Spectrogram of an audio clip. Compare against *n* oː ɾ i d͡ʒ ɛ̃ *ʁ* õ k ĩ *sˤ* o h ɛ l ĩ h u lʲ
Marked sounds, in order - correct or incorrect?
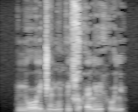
incorrect: ɲ, incorrect: ɡ, incorrect: ɕ

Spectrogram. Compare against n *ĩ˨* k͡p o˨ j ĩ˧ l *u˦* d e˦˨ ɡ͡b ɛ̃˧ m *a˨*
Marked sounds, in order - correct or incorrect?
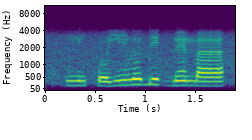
correct, incorrect: o˦, incorrect: a˧

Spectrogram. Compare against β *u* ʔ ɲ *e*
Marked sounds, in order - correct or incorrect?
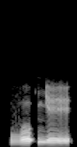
incorrect: o, correct

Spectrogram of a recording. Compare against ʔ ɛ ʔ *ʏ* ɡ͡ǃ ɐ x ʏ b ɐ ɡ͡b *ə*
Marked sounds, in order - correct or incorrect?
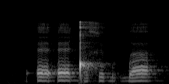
incorrect: ɛ, incorrect: ɐ

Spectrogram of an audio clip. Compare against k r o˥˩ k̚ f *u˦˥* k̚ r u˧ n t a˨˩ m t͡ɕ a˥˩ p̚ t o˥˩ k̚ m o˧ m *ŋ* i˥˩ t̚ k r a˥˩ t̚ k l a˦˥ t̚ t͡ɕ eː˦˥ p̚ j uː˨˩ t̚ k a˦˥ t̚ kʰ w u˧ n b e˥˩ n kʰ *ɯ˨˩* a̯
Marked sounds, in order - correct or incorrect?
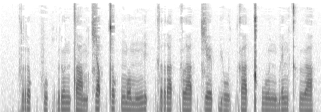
incorrect: u˨˩, correct, incorrect: ɯ˧

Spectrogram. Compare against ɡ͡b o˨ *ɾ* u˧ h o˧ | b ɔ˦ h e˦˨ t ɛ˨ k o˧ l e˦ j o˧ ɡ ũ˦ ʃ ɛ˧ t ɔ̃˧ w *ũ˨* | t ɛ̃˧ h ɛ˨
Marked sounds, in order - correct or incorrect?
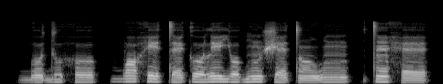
incorrect: d, incorrect: ũ˧

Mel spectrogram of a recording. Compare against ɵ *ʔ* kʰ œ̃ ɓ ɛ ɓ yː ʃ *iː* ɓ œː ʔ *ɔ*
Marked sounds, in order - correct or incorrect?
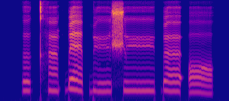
incorrect: none, incorrect: yː, correct

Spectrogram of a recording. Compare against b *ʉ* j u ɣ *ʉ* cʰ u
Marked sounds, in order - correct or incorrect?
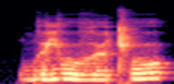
incorrect: ɨ, correct

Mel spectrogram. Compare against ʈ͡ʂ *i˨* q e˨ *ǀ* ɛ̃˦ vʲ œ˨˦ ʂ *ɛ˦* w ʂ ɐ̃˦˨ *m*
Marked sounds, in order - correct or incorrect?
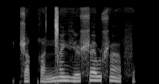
correct, incorrect: ŋ͡ǀ, correct, incorrect: f

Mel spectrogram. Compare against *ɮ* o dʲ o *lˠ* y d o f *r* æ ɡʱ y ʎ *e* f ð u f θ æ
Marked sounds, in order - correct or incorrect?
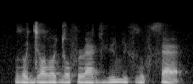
incorrect: ð, correct, incorrect: ɹ, incorrect: y

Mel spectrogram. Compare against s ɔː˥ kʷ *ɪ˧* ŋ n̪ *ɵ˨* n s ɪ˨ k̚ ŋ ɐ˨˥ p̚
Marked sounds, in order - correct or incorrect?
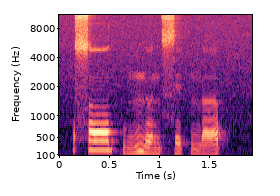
incorrect: ɪ˨˥, correct

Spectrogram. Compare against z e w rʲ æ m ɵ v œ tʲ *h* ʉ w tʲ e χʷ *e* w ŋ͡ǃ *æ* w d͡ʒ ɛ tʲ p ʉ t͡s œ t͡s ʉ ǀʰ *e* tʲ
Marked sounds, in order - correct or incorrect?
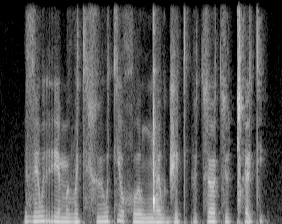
incorrect: x, correct, incorrect: ɛ, incorrect: ɛ

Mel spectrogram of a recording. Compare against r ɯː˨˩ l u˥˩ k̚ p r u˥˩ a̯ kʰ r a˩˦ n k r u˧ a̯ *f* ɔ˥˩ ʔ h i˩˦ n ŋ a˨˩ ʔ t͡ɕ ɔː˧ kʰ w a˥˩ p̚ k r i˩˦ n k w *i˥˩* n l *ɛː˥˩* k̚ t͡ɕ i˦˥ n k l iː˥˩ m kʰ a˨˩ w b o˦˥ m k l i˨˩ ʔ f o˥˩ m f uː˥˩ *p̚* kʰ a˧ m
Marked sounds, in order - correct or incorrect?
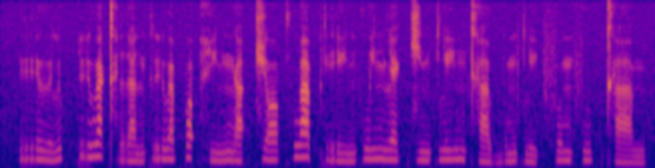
incorrect: p, correct, correct, correct

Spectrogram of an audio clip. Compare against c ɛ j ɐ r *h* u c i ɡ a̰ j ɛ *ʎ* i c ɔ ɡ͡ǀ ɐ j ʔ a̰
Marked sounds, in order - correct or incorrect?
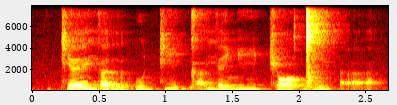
incorrect: ʔ, correct

